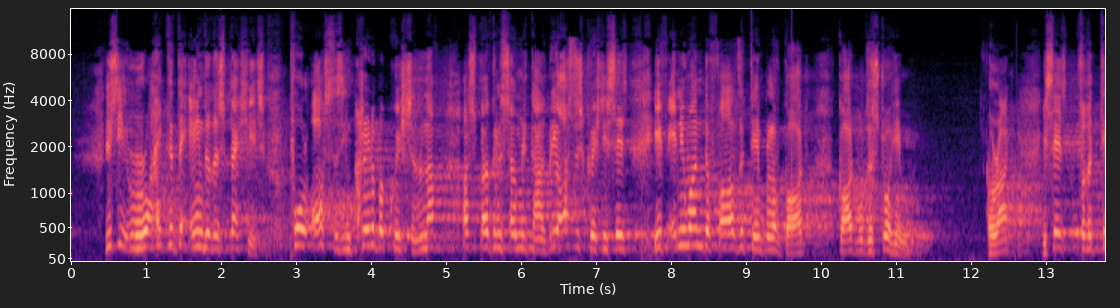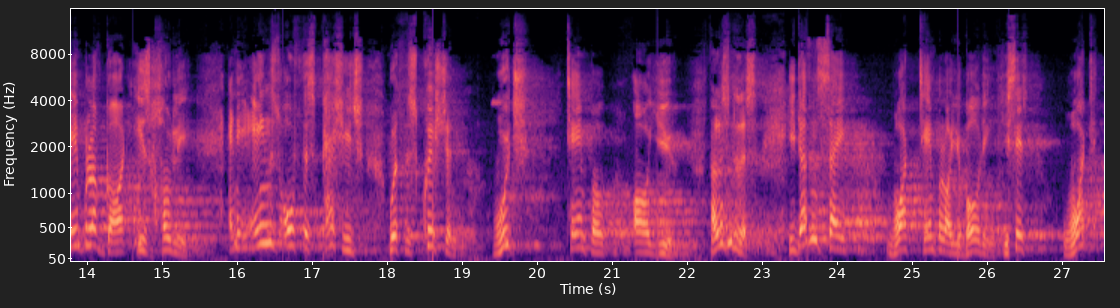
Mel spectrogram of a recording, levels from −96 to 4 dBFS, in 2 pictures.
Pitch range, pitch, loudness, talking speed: 180-245 Hz, 215 Hz, -20 LUFS, 170 wpm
